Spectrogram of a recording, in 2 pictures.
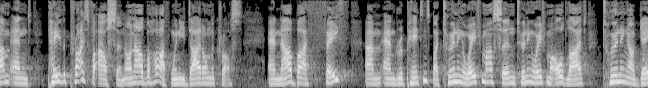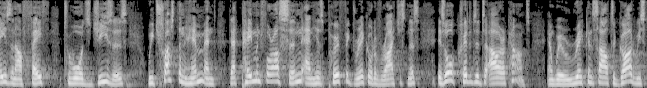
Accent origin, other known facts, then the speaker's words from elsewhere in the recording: Sea Point, Western Cape, South Africa; I do hail from the small coastal village of Seapoint, just down the road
